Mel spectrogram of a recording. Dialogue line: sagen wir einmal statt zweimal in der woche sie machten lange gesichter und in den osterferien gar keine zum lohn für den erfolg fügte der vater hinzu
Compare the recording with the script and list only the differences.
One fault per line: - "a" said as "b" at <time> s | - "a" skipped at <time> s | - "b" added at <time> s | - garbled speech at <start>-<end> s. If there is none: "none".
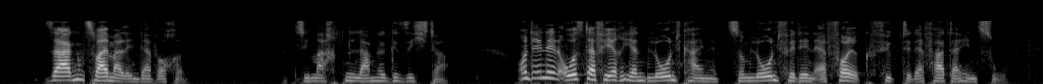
- "wir einmal statt" skipped at 0.9 s
- "gar" said as "lohn" at 6.5 s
